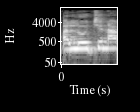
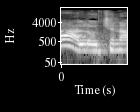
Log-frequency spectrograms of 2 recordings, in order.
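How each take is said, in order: First: आलोचना begun with short "a"; shortened vowel. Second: Said in the usual way. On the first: Shown as a demonstration. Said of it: "आलोचना होगा". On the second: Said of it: "आ का ये लोग अ".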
